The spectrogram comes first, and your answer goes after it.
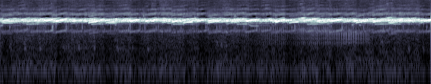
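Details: Night chorus of spring peepers at a frog pond in early spring, many frogs giving piercing high peeps that blend into one continuous shrill drone, with a brief softer rustle near the end.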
